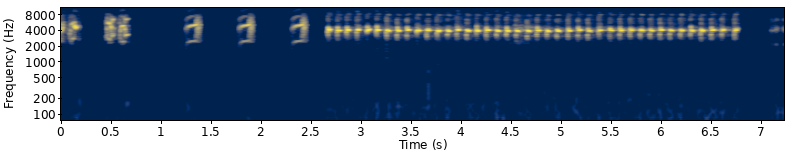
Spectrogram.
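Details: Lovebird singing as a long training recording: several separate short high buzzy bursts, then a long continuous rapid trill of high chattering notes lasting about four seconds, in an otherwise silent setting.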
